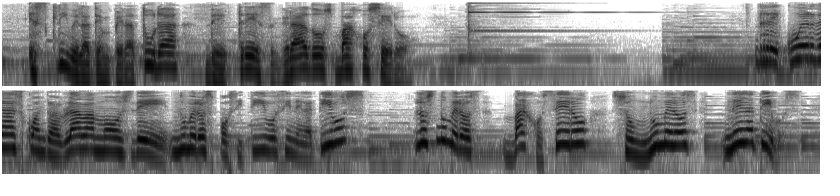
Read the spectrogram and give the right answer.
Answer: Menos 3 grados.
